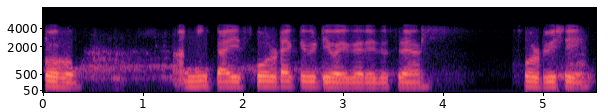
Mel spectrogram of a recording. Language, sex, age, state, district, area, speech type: Marathi, male, 18-30, Maharashtra, Ahmednagar, urban, conversation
